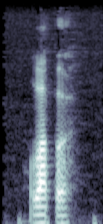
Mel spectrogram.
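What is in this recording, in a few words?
"лапӧ", Komi, male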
